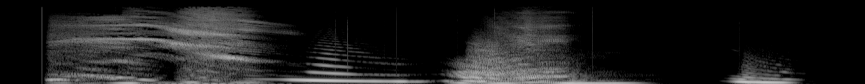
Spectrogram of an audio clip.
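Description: From 0.18 s to 8.62 s there are word clock ticks, roughly ten a second, as an unlocked receiver drifts around 150 ppm and slips single samples.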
